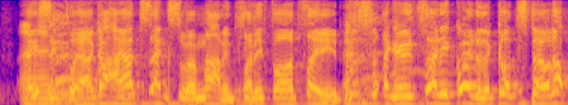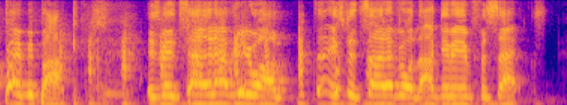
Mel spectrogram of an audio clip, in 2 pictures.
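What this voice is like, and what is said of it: Bad impression of a Hull accent. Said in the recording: “Not my voice or accent. ... doing a bad impression of Hull.”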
